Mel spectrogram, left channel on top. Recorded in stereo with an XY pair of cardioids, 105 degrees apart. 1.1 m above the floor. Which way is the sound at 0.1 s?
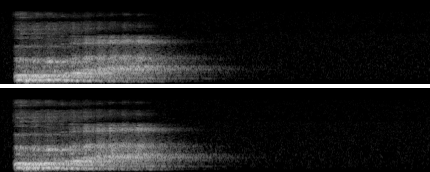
35° right.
